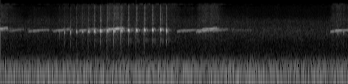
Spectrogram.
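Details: A chorus frog at seasonal vernal-pool wetlands on Maryland's Eastern Shore, an amphibian breeding spot in spring, gives a quick rising train of raspy pulses like a finger run along a comb, with spring peepers and a low hum behind.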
